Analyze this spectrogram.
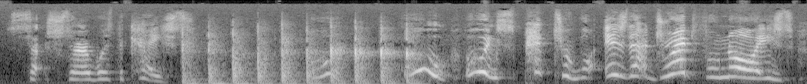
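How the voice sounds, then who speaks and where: Comic period radio drama: melodramatic working-class Victorian widow, talkative, high-pitched, very expressive range, mock-grand folksy phrasing. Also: female voice, slow pace, heavy background noise, full character voice. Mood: theatrical alarm. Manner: theatrical lamenting, folksy mangled grand words.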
